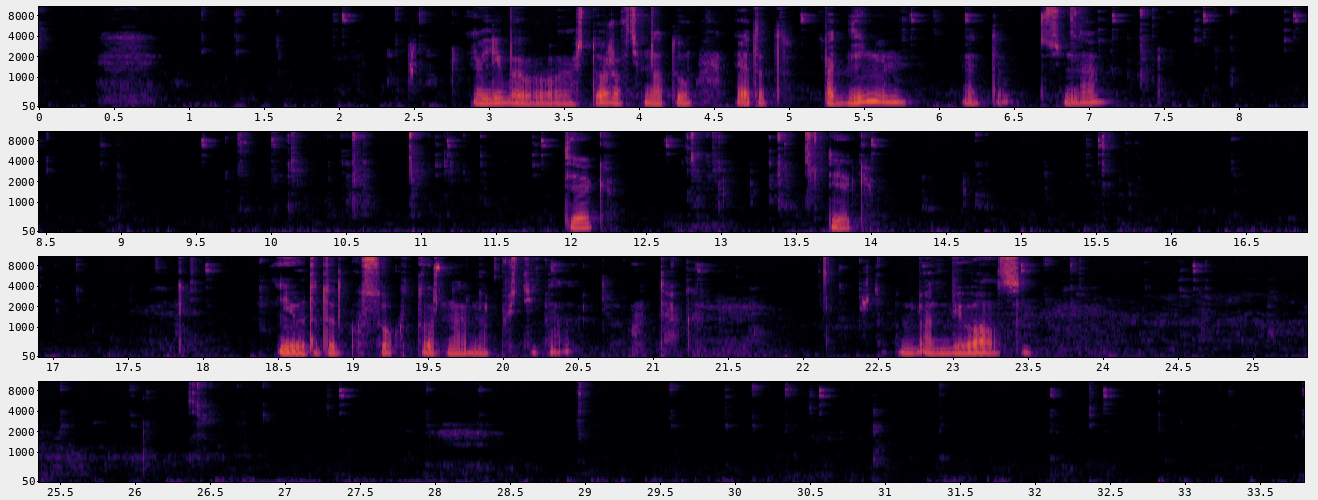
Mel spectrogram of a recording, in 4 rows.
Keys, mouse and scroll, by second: 1.6 g, 2.0-2.8 scroll up 1, 2.8 g, 4.0-4.4 scroll up 4, 5.0 click, 5.2 g, 6.1 click, 6.3 g, 7.2 s, 7.8 g, 9.5 click, 10.4 s, 11.2 g, 12.6 click, 13.2 s, 14.6 g, 15.5 Tab, 16.0-16.4 scroll down 2, 16.4 middle click, 17.2-17.9 scroll up 6, 17.3 Tab, 17.9-18.9 drag, 18.9 l, 19.3 l, 20.3 click, 20.7 g, 21.3 Tab, 21.6-22.1 scroll down 1, 22.1 Tab, 22.4 a, 23.4 click, 23.9 g, 24.6 Tab, 25.0-25.4 scroll down 5, 25.5 middle click, 26.0 Tab, 26.5 g, 28.9 Tab, 29.6 middle click, 30.5 click, 30.6-31.3 scroll up 8, 31.3-32.4 middle drag, 32.4 click, 32.8 Tab.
